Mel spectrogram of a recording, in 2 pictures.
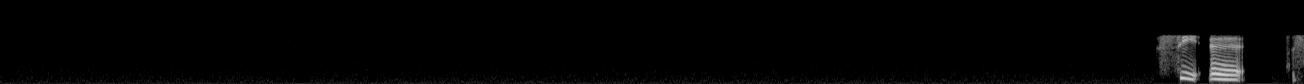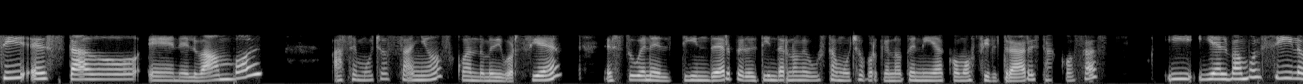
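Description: Around 15.38 to 15.40 s, 23.52 to 23.56 s and 25.62 to 25.64 s, there's packet loss with pitch repetition. The receiver loops the last pitch period to plug each gap, giving a brief buzzy hold. The middle one runs 40 ms, twice the others.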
